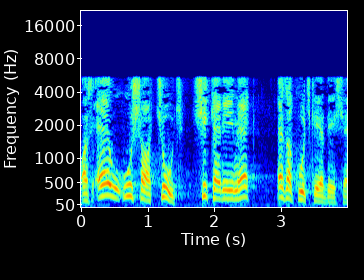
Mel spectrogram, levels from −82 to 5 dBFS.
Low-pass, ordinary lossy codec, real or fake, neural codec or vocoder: 5.4 kHz; none; real; none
